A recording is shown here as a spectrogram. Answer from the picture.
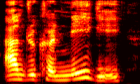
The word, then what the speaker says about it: Carnegie: And the way to remember his pronunciation, Andrew Carnegie, is that his nickname was Naig. So it's Andrew Carnegie.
